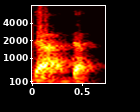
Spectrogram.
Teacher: Huruf dal eh huruf d ni hujung lidah dekat langit-langit.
